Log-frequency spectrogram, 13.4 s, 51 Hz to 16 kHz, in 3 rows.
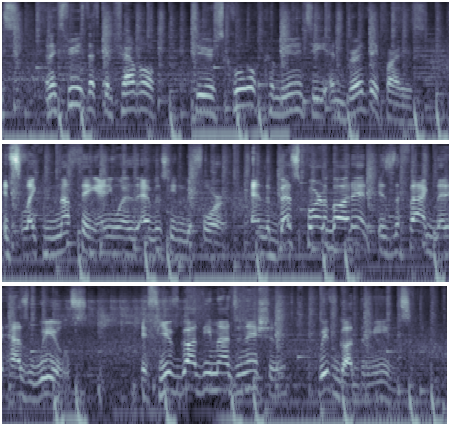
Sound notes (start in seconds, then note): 4.3 in English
